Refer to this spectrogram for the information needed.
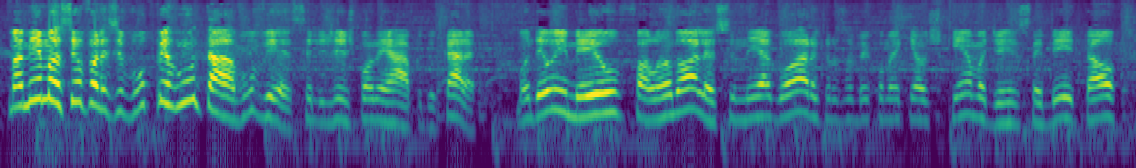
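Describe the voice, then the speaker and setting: A Brazilian man hosting a podcast, chatting excitedly and casually with his co-hosts. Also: sits high, fast, few pauses, soft background music. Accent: Brazilian Portuguese. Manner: excited, chatty, keeps saying "cara". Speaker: podcast host. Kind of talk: casual podcast chat and sponsor read.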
